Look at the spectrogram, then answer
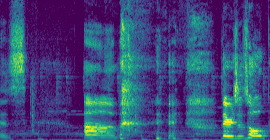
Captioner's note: giggle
